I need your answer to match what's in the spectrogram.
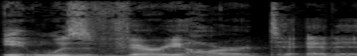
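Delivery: ordinary delivery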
